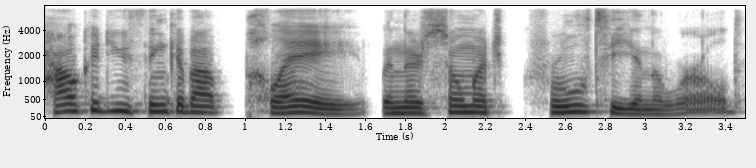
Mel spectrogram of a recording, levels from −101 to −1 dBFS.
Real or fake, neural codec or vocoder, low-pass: real; none; 7.2 kHz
